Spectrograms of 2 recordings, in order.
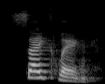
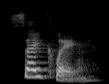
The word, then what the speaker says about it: cycling: up for the L so you want to transition directly without adding a vowel in between so it's not cycling but cying it's not a big deal if you put awah there but try to connect the two sounds together together cych cling like the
